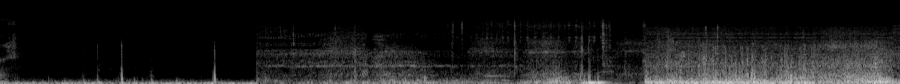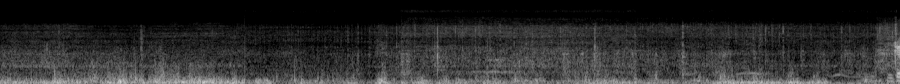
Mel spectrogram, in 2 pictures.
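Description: Wind noise on the microphone of a camera riding along on a moving bicycle, mixed with tyre noise on the road. It is quieter at first and becomes loud and steady from about six seconds in.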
